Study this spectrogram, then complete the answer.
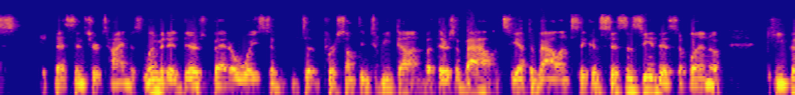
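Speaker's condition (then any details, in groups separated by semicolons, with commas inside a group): No condition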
